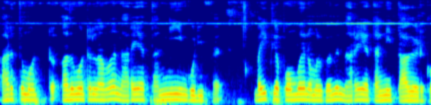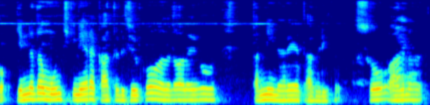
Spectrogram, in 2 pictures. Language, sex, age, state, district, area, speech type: Tamil, male, 18-30, Tamil Nadu, Tiruppur, urban, spontaneous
